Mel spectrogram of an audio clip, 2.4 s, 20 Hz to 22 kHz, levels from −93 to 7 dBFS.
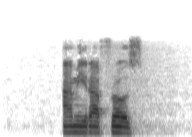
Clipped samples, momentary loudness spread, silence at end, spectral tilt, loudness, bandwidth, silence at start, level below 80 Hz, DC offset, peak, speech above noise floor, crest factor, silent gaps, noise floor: under 0.1%; 16 LU; 0.65 s; -5 dB/octave; -18 LUFS; 8.2 kHz; 0.8 s; -60 dBFS; under 0.1%; -2 dBFS; 59 dB; 20 dB; none; -76 dBFS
